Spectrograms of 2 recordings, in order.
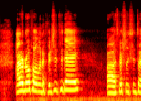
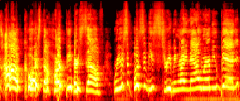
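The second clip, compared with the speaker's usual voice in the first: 1 excited reading; 8 semitones higher, 10 dB louder than usual. Retold or imitated. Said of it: "He says".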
